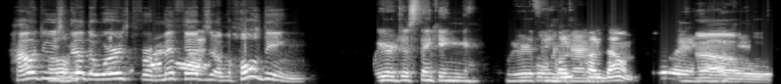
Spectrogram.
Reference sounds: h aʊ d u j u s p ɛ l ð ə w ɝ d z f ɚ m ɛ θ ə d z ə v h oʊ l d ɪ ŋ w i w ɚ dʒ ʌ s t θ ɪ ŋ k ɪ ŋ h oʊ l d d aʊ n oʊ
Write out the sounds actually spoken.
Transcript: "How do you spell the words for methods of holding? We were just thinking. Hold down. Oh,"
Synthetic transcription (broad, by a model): h aʊ d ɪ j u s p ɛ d ð ə w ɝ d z f ɚ m ɛ θ ə d z ə v h oʊ l d ɪ ŋ w i w ɚ dʒ ʌ s t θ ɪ ŋ k ɪ ŋ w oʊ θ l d aʊ n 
